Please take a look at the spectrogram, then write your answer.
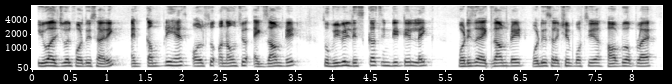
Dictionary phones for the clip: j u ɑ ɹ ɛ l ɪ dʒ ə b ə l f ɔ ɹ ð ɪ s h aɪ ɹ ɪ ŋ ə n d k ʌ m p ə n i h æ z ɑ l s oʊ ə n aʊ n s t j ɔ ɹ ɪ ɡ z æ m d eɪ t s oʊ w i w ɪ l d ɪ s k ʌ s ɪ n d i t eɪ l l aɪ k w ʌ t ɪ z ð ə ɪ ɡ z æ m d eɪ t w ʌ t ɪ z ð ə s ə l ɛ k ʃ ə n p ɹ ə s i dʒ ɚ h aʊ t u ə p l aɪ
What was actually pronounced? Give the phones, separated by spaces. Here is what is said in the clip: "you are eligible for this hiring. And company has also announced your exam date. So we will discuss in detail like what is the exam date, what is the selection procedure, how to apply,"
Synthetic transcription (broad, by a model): j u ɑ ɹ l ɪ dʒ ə ə l f ɔ ɹ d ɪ s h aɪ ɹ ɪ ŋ ə n d k ʌ m p ə n i h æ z ɑ l s oʊ ə n aʊ n s t j ɔ ɹ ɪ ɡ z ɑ m d eɪ t s oʊ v i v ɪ l d ɪ s k ʌ s ɪ n d i t eɪ l l aɪ k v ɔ t ɪ z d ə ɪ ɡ z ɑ m d eɪ t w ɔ t ɪ z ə s ə l ɛ k ʃ ə n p ə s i ɚ h aʊ t u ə p l aɪ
